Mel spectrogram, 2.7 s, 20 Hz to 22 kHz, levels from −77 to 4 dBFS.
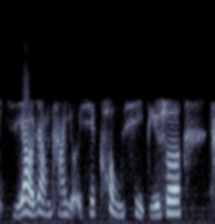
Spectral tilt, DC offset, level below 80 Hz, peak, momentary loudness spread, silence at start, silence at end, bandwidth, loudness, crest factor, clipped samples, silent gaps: -6.5 dB/octave; under 0.1%; -62 dBFS; -4 dBFS; 12 LU; 0.15 s; 0 s; 6.6 kHz; -21 LUFS; 18 dB; under 0.1%; none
